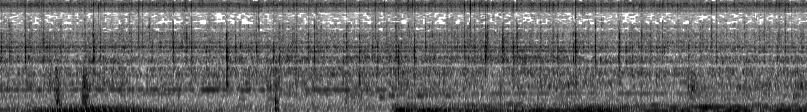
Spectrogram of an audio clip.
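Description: Underwater ambience over a coral reef: irregular scattered clicks and crackles over a low rumble that rises and falls.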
